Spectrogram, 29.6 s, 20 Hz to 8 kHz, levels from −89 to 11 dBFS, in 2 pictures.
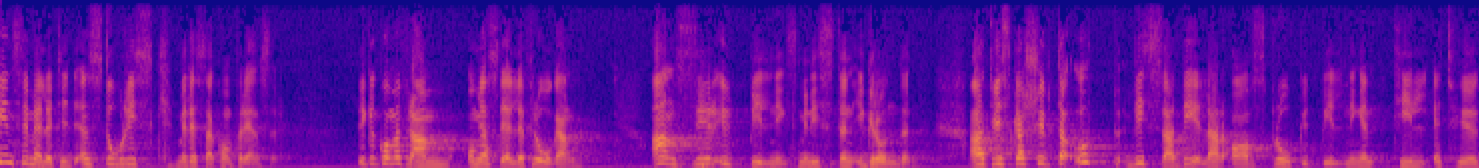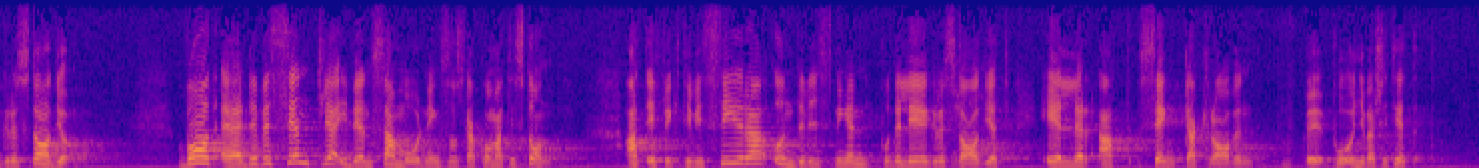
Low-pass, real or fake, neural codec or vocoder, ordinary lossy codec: none; real; none; none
